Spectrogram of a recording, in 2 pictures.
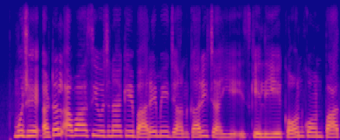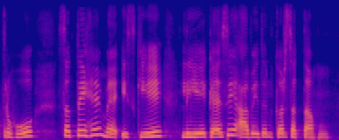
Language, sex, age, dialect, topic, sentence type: Hindi, female, 25-30, Garhwali, banking, question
